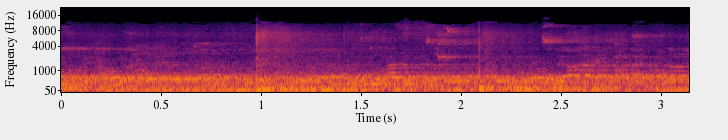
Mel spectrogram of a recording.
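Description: A volleyball is struck hard in a large echoing hall.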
